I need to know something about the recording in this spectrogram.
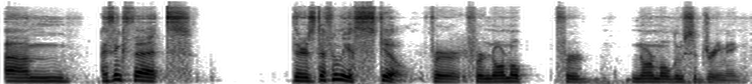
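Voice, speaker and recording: A male guest author of average pitch answers questions slowly and thoughtfully. He hesitates often and repeats words as he works out each thought. The recording is dry and close. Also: darkish tone, no echo. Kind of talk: casual interview answers.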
